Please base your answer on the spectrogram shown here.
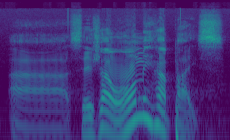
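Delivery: normal talking voice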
